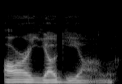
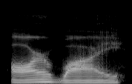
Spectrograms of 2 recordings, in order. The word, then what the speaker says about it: Ryugyong: But the tower is called the Ryugyong. Ryugyong.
